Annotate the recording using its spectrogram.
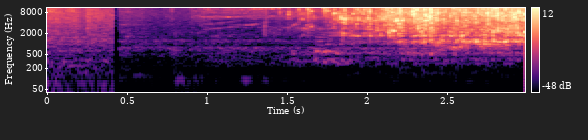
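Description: Water runs from a tap into a pot.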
